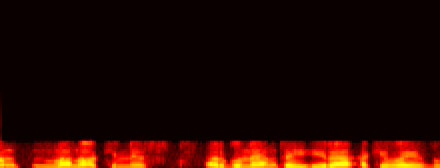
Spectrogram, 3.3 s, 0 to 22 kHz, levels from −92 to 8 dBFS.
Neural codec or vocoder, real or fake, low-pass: none; real; 3.6 kHz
